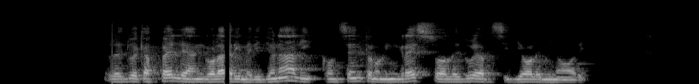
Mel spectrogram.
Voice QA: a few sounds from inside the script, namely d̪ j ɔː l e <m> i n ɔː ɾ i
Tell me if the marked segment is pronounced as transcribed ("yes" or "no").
yes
